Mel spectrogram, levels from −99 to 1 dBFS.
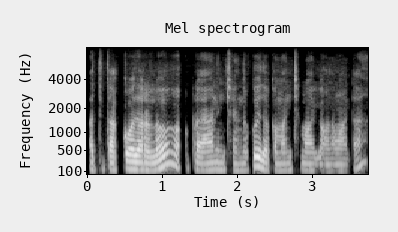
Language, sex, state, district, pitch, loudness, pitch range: Telugu, male, Telangana, Nalgonda, 120 Hz, -18 LUFS, 110-130 Hz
